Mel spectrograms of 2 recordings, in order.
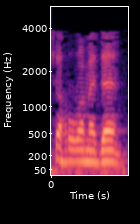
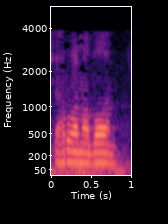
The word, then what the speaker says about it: Shahru Ramadan: C'est pas grave s'ils disent ça pour, et euh, pour discuter entre eux, mais lorsqu'ils disent le Coran, ils ne devront pas dire Shahru Ramadan. D'accord Ils devront prononcer le dad. Shahru Ramadan.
